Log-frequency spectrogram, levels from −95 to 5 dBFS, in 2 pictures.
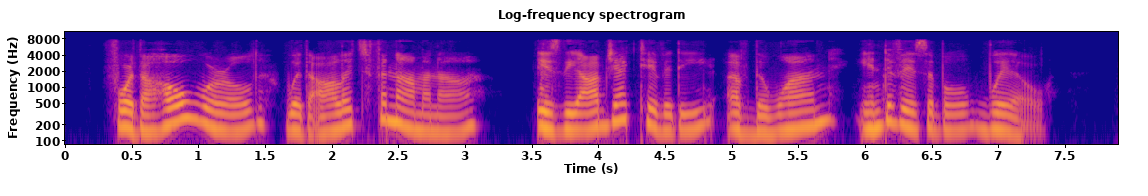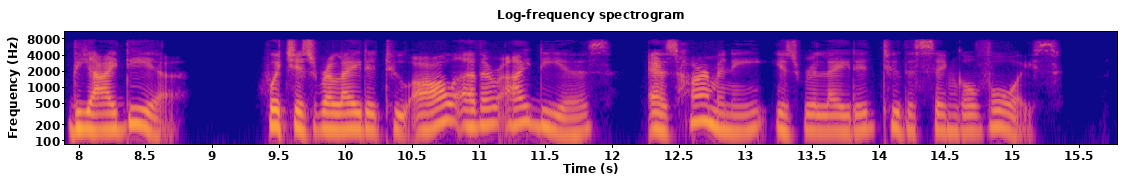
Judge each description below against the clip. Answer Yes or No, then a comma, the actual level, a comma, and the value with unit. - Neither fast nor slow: No, slow, 125 wpm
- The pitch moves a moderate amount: Yes, average, 3.3 semitones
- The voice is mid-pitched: Yes, medium, 165 Hz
